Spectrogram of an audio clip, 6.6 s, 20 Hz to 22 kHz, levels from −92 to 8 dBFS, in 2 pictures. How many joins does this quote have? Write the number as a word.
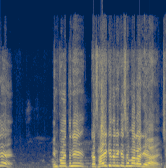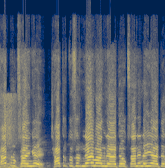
one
